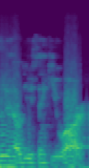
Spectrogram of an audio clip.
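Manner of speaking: usual speaking voice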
